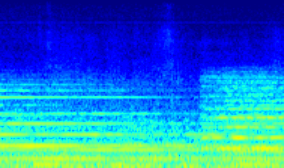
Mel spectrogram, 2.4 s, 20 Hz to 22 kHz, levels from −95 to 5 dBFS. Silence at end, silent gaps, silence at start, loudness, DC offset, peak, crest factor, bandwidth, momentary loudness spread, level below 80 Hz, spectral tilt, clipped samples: 0 s; none; 0 s; -36 LUFS; under 0.1%; -20 dBFS; 14 dB; 20 kHz; 6 LU; -44 dBFS; -7 dB/octave; under 0.1%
